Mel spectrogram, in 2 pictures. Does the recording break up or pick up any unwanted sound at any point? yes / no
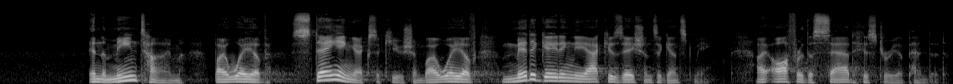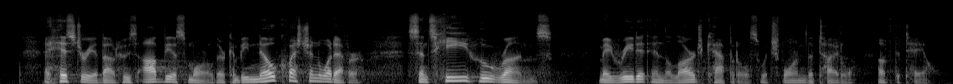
no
